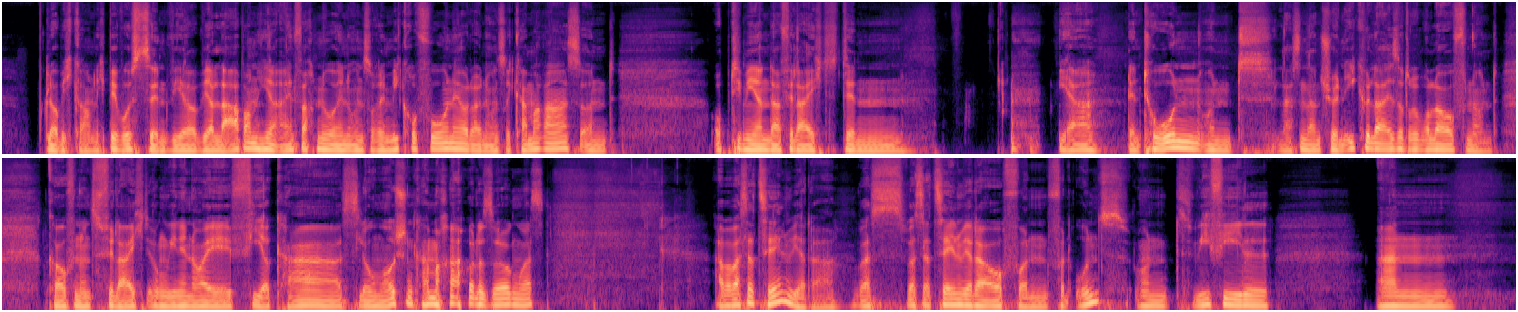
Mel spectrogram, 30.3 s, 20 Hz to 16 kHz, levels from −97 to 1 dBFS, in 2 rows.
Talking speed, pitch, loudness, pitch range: 125 wpm, 95 Hz, -19 LUFS, 85-105 Hz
